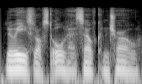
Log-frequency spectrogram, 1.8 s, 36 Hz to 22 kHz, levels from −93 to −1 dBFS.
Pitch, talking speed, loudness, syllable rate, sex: 100 Hz, 200 wpm, -17 LUFS, 4.9 syllables/s, male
